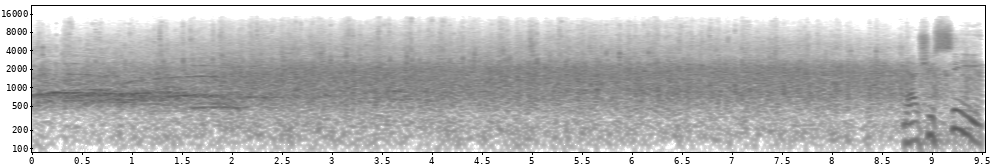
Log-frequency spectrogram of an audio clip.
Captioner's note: applause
